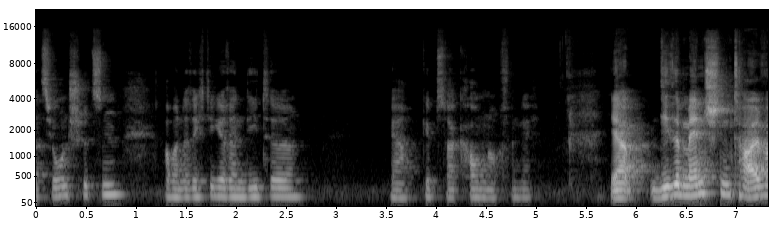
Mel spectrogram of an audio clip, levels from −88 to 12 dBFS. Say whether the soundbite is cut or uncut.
uncut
